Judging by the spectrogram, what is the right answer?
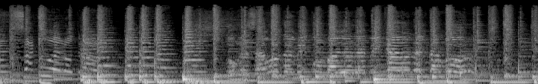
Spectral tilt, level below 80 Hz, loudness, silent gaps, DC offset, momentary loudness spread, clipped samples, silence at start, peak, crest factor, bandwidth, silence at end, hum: -5 dB/octave; -30 dBFS; -20 LUFS; none; under 0.1%; 6 LU; under 0.1%; 0 s; -2 dBFS; 18 dB; 17.5 kHz; 0 s; none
